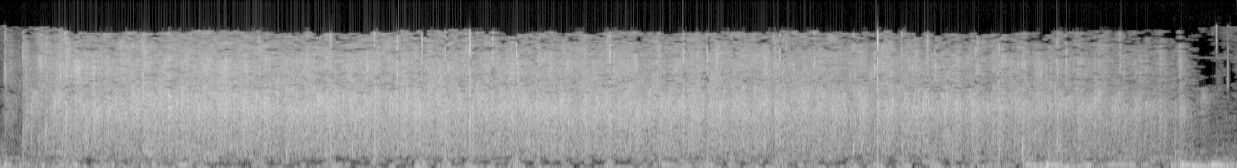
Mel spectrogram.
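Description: Sustained applause from a large audience at a formal academic induction ceremony in Mexico, a dense, steady wash of many hands clapping that holds for the whole stretch before tapering slightly at the end.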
